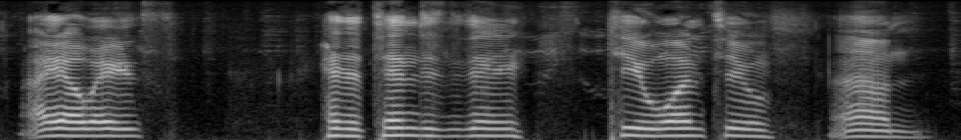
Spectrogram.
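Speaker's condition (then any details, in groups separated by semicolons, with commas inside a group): Cerebral palsy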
